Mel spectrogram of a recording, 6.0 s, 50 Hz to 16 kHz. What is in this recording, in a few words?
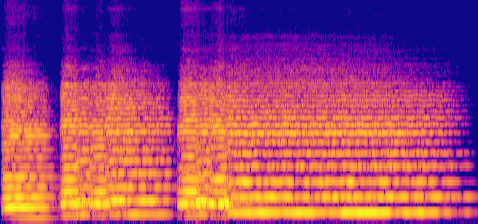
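Violins DnB E minor 160bpm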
